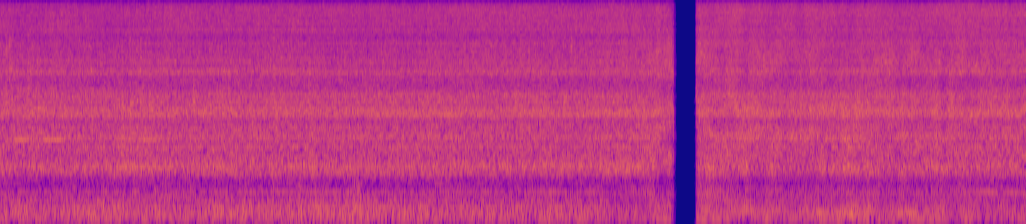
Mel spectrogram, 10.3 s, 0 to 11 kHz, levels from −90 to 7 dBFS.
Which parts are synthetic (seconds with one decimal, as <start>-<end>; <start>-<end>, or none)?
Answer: 6.4-9.8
